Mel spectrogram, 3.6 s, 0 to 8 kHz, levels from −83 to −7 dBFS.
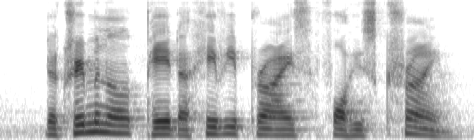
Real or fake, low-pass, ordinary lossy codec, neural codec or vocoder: real; none; none; none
